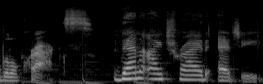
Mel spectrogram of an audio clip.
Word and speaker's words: Edjy: Then I tried Edgy, spelled EDJY, pronounced like edgy, and it's totally different.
